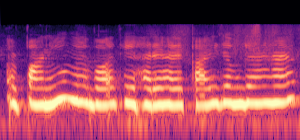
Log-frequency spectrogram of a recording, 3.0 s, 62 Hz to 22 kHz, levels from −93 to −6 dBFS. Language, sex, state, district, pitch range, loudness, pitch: Hindi, female, Punjab, Pathankot, 275-295 Hz, -10 LUFS, 285 Hz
